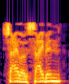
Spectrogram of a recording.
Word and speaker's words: psilocybin: They voted to decriminalize, I got to pronounce this correctly, psilocybin. I believe that's how you pronounce it.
